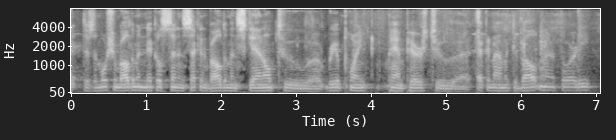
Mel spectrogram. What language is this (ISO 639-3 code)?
eng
